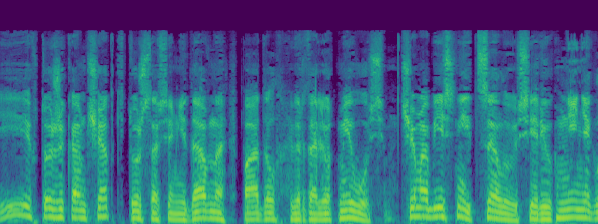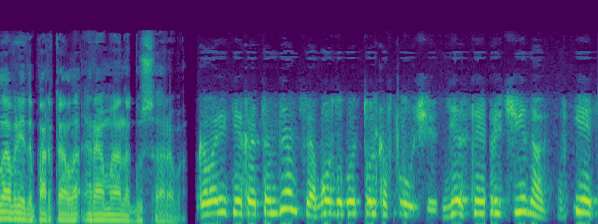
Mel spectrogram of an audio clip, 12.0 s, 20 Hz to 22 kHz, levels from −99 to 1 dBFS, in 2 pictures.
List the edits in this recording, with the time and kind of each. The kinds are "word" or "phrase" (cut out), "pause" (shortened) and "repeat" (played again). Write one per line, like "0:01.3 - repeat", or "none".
0:02.3 - pause
0:05.6 - word
0:06.8 - word
0:08.3 - phrase
0:09.9 - word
